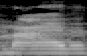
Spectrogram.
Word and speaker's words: Maiya: like they can follow me on everything at Maya make sure you spell it right it's m a i y a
